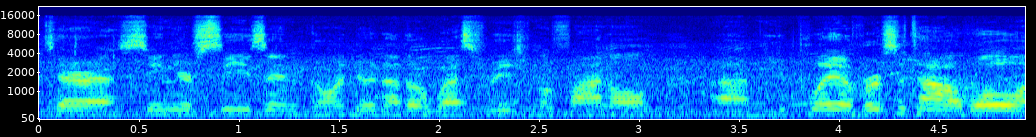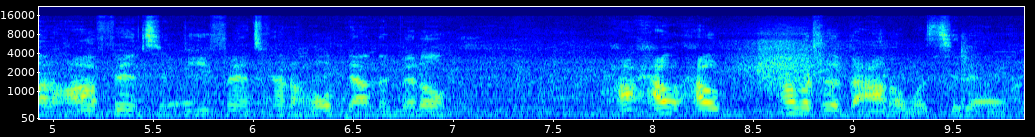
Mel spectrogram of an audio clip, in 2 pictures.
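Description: A man's voice: on the high side, fairly even intonation, fast talker, background noise. A man interviewer asking chatty postgame questions outdoors at a soccer field. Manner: conversational, chatty. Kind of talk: postgame press conference hosting.

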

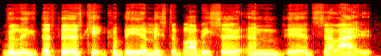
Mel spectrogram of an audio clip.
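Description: A man co-hosting a casual podcast, cracking quick jokes. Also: medium pitch, expressive, a bit bright, a little hiss or hum. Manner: joking, quick quips. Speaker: podcast co-host. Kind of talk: casual chat.

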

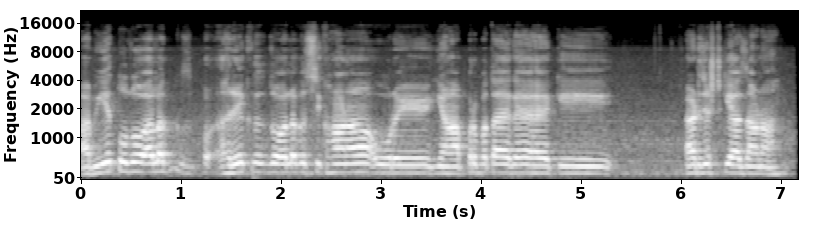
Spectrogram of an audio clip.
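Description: A man gives a lesson on a story, reading each English line slowly before explaining it in Hindi. His voice sits high and stays fairly level. He restarts his sentences often as he works through the meaning. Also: a little hiss or hum. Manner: reads English lines slowly, then explains them in Hindi with frequent restarts. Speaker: English teacher.

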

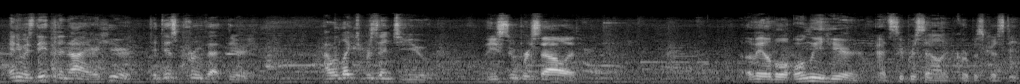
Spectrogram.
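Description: A man's voice: medium pitch, fairly quick, long pauses, over music, low-quality recording. A young man in his twenties hosting a road-trip vlog in a jokey mock-anchor style, filmed outdoors on a handheld camera. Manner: jokey, mock-formal sign-offs. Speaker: vlog host. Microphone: handheld camera mic. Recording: outdoor camera audio with wind noise.

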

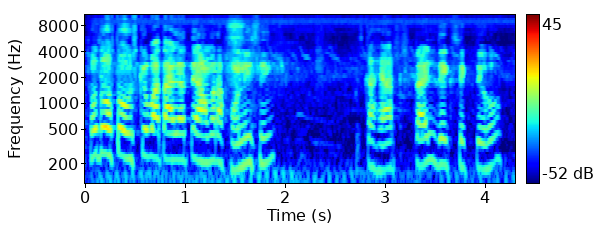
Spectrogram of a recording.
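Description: A man's voice: high voice, a little fast, a bit bright, a little hiss or hum. A young man hosting a casual village vlog outdoors, chatting and teasing as he leads children through tongue twisters. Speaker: vlogger.

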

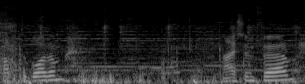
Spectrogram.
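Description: Guy on skis doing a quick snow update into his action cam, upbeat, short choppy phrases, a bit winded, loud guitar music over it. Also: high voice. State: slightly out of breath from effort. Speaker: skier filming a snow report. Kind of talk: casual on-the-go commentary. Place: outdoors on a high glacier ski slope. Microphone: handheld or helmet action camera.

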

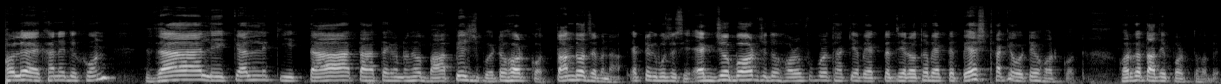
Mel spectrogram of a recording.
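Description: A man teaching Quran reading step by step, patiently repeating each rule and chanting the sample words slowly. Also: high-pitched. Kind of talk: step-by-step spelling lesson.

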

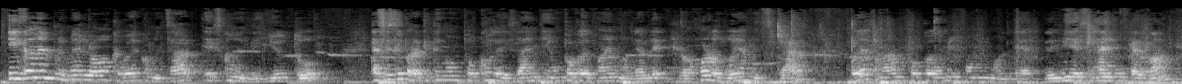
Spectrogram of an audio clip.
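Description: Sing-song woman in a very echoey room. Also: low-pitched. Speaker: host of a slime craft channel. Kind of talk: casual hands-on craft narration. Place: indoors at a tabletop, hands-only shot. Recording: very echoey room, distant mic, background music. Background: music.

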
